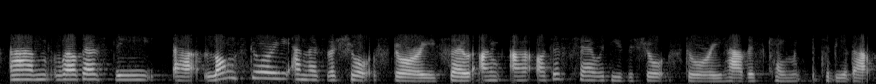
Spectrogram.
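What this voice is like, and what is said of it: English accent. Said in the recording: “you originally came from England ... you can probably tell from my accent.”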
